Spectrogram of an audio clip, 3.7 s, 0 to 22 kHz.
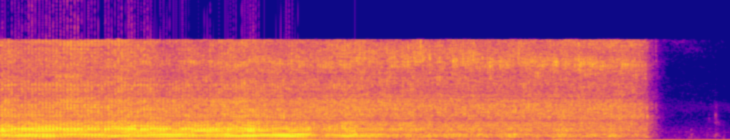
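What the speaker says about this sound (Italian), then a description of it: "proviamo a svitare questa vite utilizzando direttamente il motore" Parkside PAR 12 A1 12V cordless ratchet driver unscrewing a screw, a loud close high-pitched motor whine that runs steadily, drops in pitch midway, then cuts off abruptly near the end.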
